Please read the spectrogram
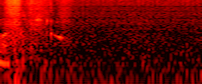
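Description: Near silence: quiet room tone, with only the fading end of a softly spoken word at the very start.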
